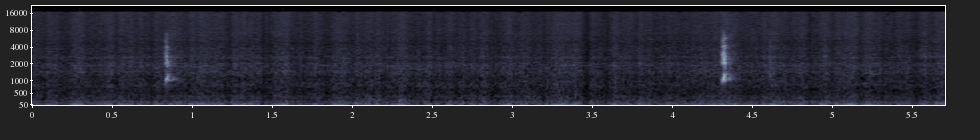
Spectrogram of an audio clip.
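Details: Man with hiccups: two sharp, brief hiccups about three and a half seconds apart over steady engine-like background noise.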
